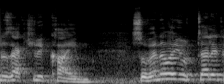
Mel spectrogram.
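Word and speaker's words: chyme: I told you remember I used to love pronouncing this as chime. The reason is my spelling will not go wrong. But the actual pronunciation is actually kind.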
